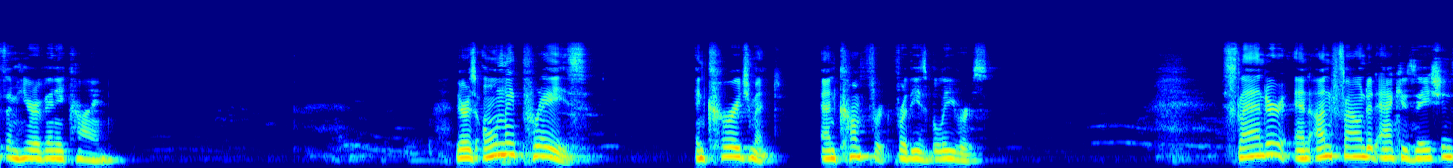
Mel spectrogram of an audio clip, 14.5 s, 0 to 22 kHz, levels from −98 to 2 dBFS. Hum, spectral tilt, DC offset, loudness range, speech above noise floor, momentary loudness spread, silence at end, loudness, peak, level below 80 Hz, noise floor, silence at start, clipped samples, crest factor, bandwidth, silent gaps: none; -7 dB/octave; under 0.1%; 8 LU; over 55 dB; 12 LU; 0 s; -36 LUFS; -20 dBFS; -86 dBFS; under -90 dBFS; 0 s; under 0.1%; 18 dB; 8.6 kHz; 7.94-8.17 s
